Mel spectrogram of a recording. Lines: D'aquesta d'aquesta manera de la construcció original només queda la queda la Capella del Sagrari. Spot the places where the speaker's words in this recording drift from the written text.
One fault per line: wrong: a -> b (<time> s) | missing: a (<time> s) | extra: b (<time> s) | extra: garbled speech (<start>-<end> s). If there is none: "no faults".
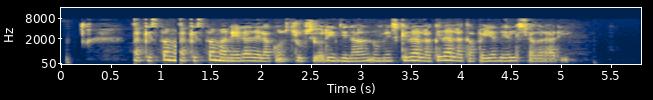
no faults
